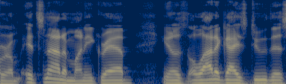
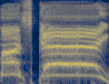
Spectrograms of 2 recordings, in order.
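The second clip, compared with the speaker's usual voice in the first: piercing, very high, very loud scream; 15 dB louder than usual. Retelling a fellow angler screaming after hooking a big fish, retelling a scream. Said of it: "And he's screaming again".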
